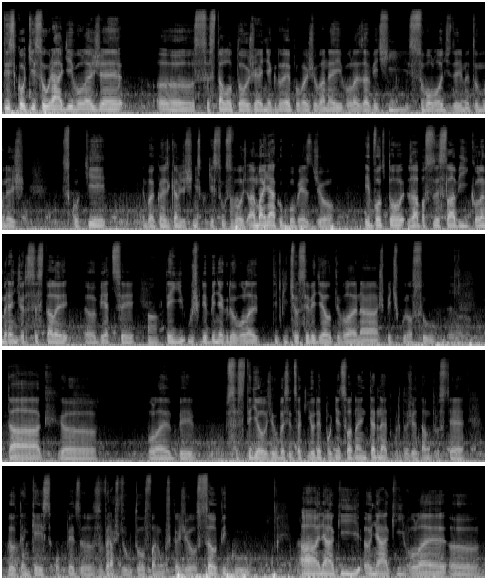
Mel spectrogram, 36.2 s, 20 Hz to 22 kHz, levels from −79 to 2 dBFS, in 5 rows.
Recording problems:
low rumble; noticeable; throughout; 15 dB below the speech

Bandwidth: 15.5 kHz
